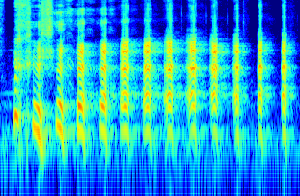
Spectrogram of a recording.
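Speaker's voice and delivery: long, high run of staccato laughter; long giggling laugh. Real, not acted. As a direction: crack up in high, rapid ha-has. Amused by dad content idea.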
